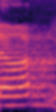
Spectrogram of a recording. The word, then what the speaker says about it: hour: Number 2, it took us dash N आर या ए आर to reach the airport. अब ये HOUR आवर है, आर बोलते हैं इसको, लेकिन एच यहाँ पर क्या है, साइलेंट है ना।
